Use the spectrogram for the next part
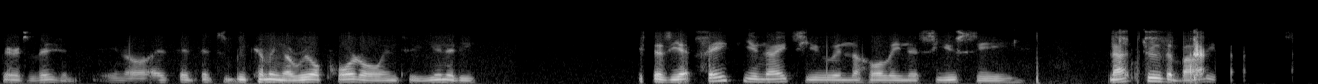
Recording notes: ACIM Daily Conference Call.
